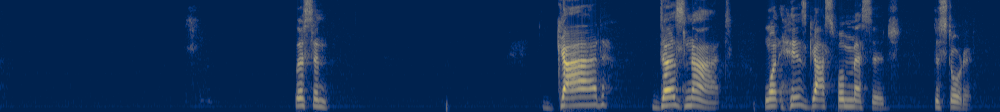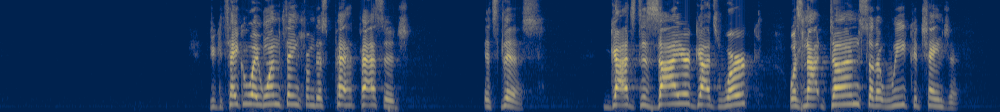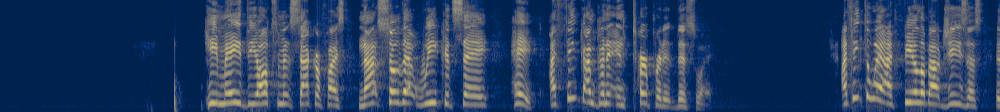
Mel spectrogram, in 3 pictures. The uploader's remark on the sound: This sermon was delivered on March 3rd, 2024 at Grace Church in Granger, Indiana.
